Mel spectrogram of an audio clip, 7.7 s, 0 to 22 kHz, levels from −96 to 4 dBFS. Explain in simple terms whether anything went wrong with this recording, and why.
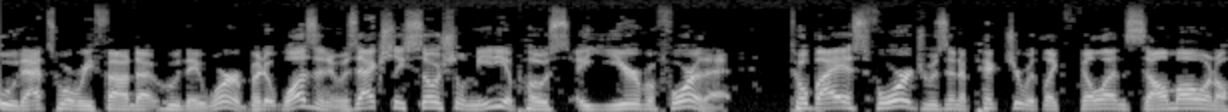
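Overdone noise removal runs throughout: a cleanup tool set too strong shut off quiet sounds with the noise, leaving twinkling near-silence behind the voice.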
